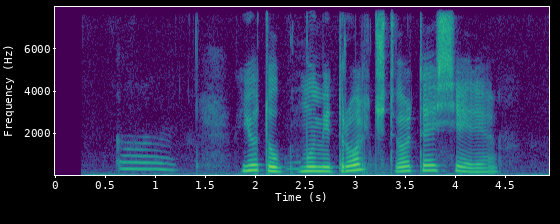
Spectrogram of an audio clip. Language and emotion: Russian, neutral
